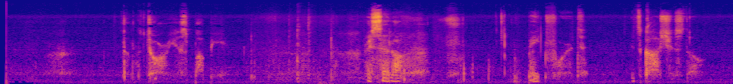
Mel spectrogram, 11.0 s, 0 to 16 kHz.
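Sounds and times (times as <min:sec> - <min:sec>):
person whispering: 0:01.8 - 0:03.4, 0:05.4 - 0:06.9, 0:07.9 - 0:08.8, 0:09.5 - 0:10.6.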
